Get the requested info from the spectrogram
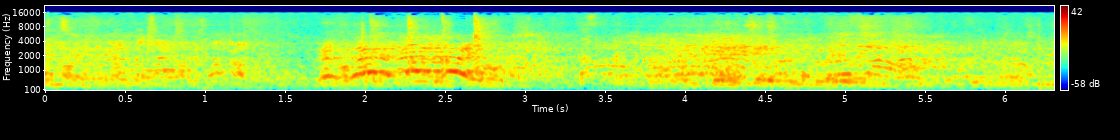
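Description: Several voices of football players and spectators talking and calling out over one another, with a louder call about two seconds in.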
